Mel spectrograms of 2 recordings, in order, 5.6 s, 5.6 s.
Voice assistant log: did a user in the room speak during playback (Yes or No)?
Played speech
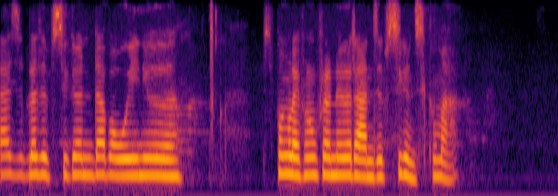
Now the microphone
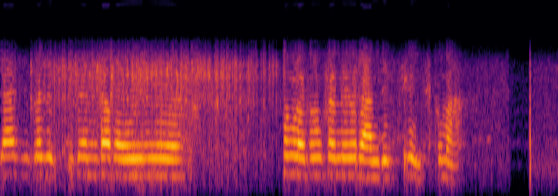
No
